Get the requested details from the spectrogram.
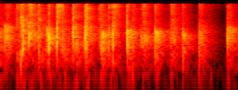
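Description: A quick burst of applause, sharp claps coming in rapid, slightly uneven succession for a couple of seconds, crisp and fairly loud, with no voices over it.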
